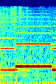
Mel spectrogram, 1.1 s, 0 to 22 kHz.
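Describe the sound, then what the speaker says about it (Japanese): A steady wailing ambulance siren in GTA 5 sounds continuously and fairly loud, its pitched tones holding through the short stretch. "よし救急車到着、生き返ったみたいだね。"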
